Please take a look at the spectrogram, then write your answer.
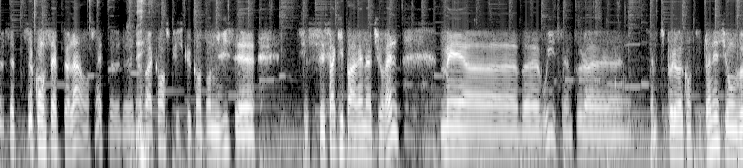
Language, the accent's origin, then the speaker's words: French; Bastia, Corsica, France; Bastia, chez moi en Corse.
